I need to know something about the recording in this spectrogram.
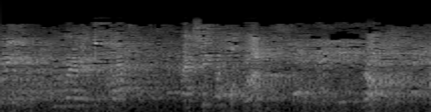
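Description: Indistinct talking between people, with two sharp knocks, about two seconds in and near the end.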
